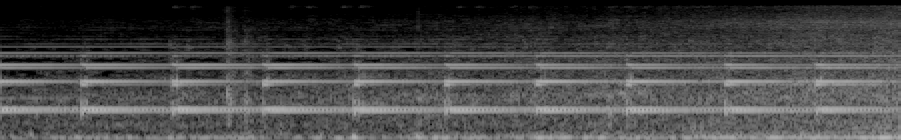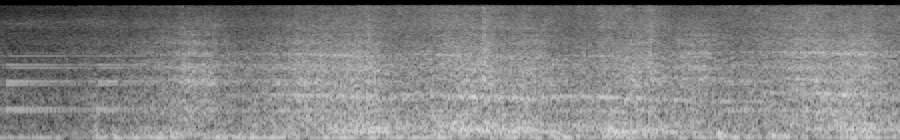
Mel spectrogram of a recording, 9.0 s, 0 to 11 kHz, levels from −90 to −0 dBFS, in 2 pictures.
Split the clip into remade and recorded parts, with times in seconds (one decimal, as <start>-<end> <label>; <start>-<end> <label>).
0.0-9.0 recorded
